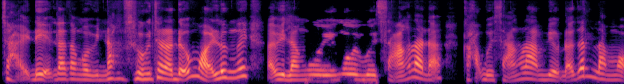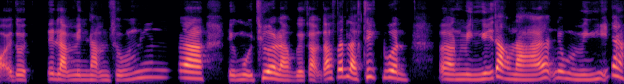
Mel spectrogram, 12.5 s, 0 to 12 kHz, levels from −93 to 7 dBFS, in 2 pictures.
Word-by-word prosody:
trải - - -4
đệm 450 +4 +1
ra 215 0 +3
xong 215 -2 -2
rồi 195 - -1
mình 180 0 -8
nằm 230 +2 -2
xuống 220 -1 -1
cho 260 - +2
nó 220 - +6
đỡ 200 - +4
mỏi 330 - +5
lưng 265 0 +3
ấy. 330 +3 +2 0.2
Tại - - 0
vì 200 - +4
là 190 -1 +2
ngồi 195 0 -3
ngồi 210 -1 +1
buổi 195 -1 -1
sáng - - -1
là - - +7
đã - - -2 0.2
cả - - -8
buổi 190 -2 -6
sáng 195 - -6
làm 220 -5 +1
việc 190 - -2
đã - - -2
rất 325 +2 +2
là 240 -8 -2
mỏi 185 -1 -3
rồi, 190 -1 -5 0.2
nên 220 -1 -7
là 185 - +4
mình 185 +1 -8
nằm 180 -1 -6
xuống, 190 +5 -10 0.4
a, 255 -3 +7 0.3
để 185 - -6
ngủ 190 0 -6
trưa 255 +2 +5
là 190 -4 +2
một - - -15
cái 175 - -4
cảm - - -3
giác 235 +3 0
rất 305 +1 +3
là 275 - +5
thích 305 -1 -5
luôn. 270 -7 0 0.3
Ờ 210 -2 -1
mình 200 0 -6
nghĩ 225 +2 -2
rằng 255 -3 +4
là 195 -1 0
á 270 - +1
nhưng 260 -2 -4
mà - - -10
mình 195 0 -8
nghĩ 230 - -8
nha 355 -6 +1
210 Hz, 300 wpm, -24 LUFS, 190-250 Hz, 0.4 s, là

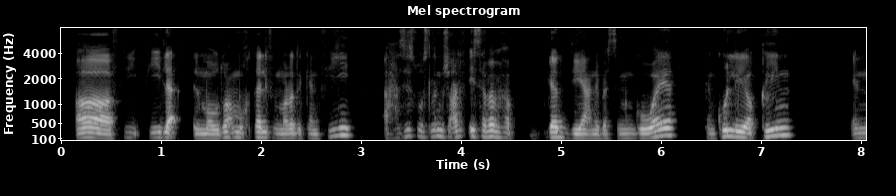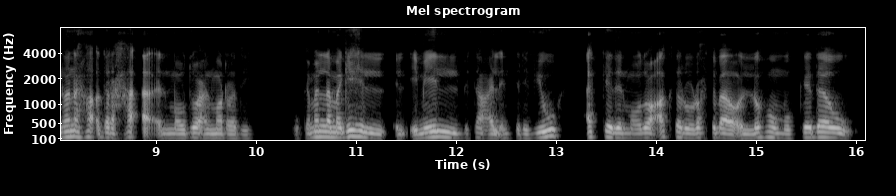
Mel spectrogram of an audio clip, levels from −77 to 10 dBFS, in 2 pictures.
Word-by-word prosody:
آه 120 -3 +7
في 115 +5 -13
في 130 +1 -7
لأ - - +3
الموضوع 115 +4 0
مختلف 135 0 -1
المرّة 115 0 -1
دي 115 - -8
كان 110 -2 -9
في 180 - -2 0.3
أحاسيس 165 +1 -13
وصلاني 155 +2 -7
مش 155 - -6
عارف 155 +3 -6
إيه 160 - +2
سببها 145 -5 -1 0.2
بجد 125 +4 +1
يعني، 110 -1 +1
بس 110 0 -11
من 115 0 -8
جوايا 160 +11 +4 0.3
كان 115 - -11
كُلّي 160 +2 +4
يقين 170 +9 +2 0.6
إنه 125 +4 -4
أنا 145 -2 0
هاقدر - - -1
أحقق - - -1
الموضوع 115 +1 -1
المرّة 110 -1 -2
دي، 105 +1 -15 0.4
وكمان 145 +5 -2
لمّا 135 -2 +4
جه 155 +3 +3
ال 120 -5 -1
الEmail 130 0 +1
بتاع 110 -1 -6
الinterview 115 +8 -1 0.3
أكد 135 -1 +1
الموضوع 120 0 0
أكتر، 130 -4 -4
ورُحت 125 +2 -2
بقى 125 - +3
أقول 110 0 +1
لهم 125 -2 -2
وكده 130 +5 +1
و 125 -1 +2
125 Hz, 175 wpm, -23 LUFS, 115-140 Hz, 0.6 s, آه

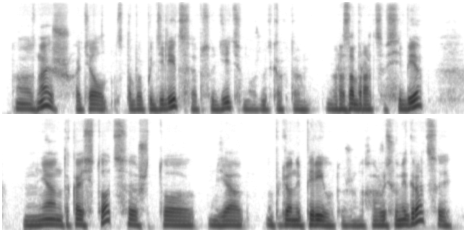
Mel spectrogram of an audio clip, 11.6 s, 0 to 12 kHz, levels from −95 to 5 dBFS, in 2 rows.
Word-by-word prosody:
А, 110 -2 -3
знаешь, 155 - +1
хотел 100 +2 -1
с - - -20
тобой 95 +1 -5
поделиться 105 - +1
и - - -5
обсудить, 105 +7 -4
может 95 -1 -10
быть, 95 -1 -8
как-то 95 -1 -9 0.3
разобраться 100 -1 +1
в - - -12
себе. 120 - +4 0.8
У - - -5
меня, 110 +5 +2
ну 110 - 0
такая 115 +3 +2
ситуация, 115 - +1
что 100 -1 -1 0.2
я 100 -1 0 0.3
определённый 105 0 +1
период 105 -4 +4
уже 95 -1 -8
нахожусь 95 +1 -3
в 105 - +1
эмиграции, 110 - +2
100 Hz, 140 wpm, -26 LUFS, 95-110 Hz, 0.8 s, себе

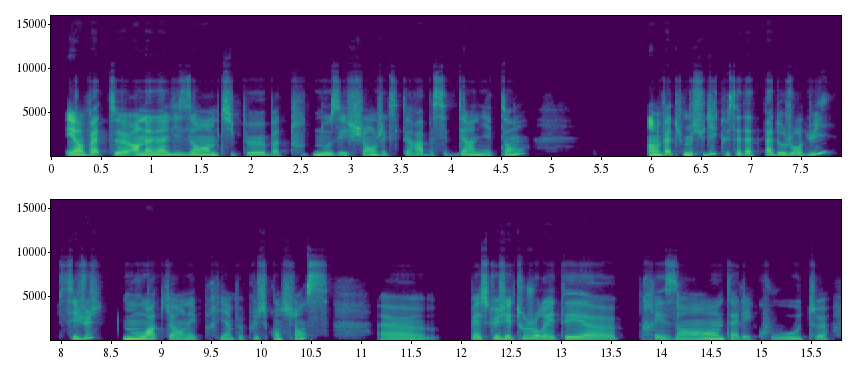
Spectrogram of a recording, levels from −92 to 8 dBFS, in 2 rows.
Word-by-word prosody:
et 210 +2 +10
en 210 - +7
fait, 255 0 +3
en - - +7
analysant 235 +3 +4
un 225 - +3
petit 200 +2 -2
peu, 230 +3 0
bah, 170 -5 -5
toutes 235 +6 -14
nos 210 -1 +2
échanges 200 +1 0
et - - -7
cetera, 185 +4 -3
bah 205 -3 -12
ces 180 - -5
derniers 200 -3 -1
temps 235 - -1 1.2
en 215 -1 +8
fait, 275 +3 +4
je 215 - +4
me - - +4
suis 205 - -4
dit, 300 +8 -2
que 245 - -6
ça 230 -1 -1
date 195 -1 0
pas 235 - +3
d'aujourd'hui. 220 - 0 0.3
C'est 230 -3 -2
juste 290 +10 -3 0.2
moi, 225 +2 +5
qui - - -7
en 175 -1 -3
ai 175 0 -5
pris 185 +2 -10
un 185 - -4
peu 180 - -12
plus 220 +4 -7
conscience. 200 - -3 0.5
Heu, 180 0 -3 0.4
parce 220 -1 0
que 255 - +1
j'ai 250 0 +3
toujours 265 +2 0
été, 220 +1 +1
heu 180 -3 -1 0.2
présente, 175 +4 -2
à 170 - -2
l'écoute, 175 +7 -8
heu, 170 - -2
210 Hz, 195 wpm, -23 LUFS, 185-230 Hz, 1.2 s, et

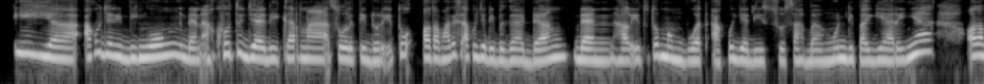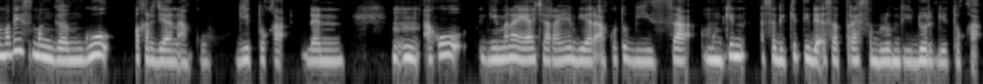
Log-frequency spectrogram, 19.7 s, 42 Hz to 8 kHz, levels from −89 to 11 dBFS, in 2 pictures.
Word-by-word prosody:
iya, 245 -9 +3
aku 295 +7 0
jadi 265 -2 +3
bingung 230 +5 +4
dan 200 -3 +1
aku 275 - -1
tuh 275 -1 0
jadi 205 -3 +4
karena 210 -1 0
sulit 200 -3 0
tidur 185 -2 -2
itu, 205 +8 -5 0.2
otomatis 220 +3 0
aku 235 - 0
jadi 220 -3 +1
begadang, 185 +4 0
dan 190 -2 +2
hal 185 -1 -1
itu 195 -1 -5
tuh 245 +4 -1
membuat 190 -5 +2
aku 215 +6 -2
jadi 185 -3 -1
susah 185 +1 -5
bangun 180 +4 +1
di 200 - 0
pagi 185 0 -1
harinya, 210 +12 +3 0.4
otomatis 260 +6 +3
mengganggu 215 - +3 0.3
pekerjaan 180 -4 -1
aku, 165 +1 -11 0.3
gitu, 190 +1 -4
Kak. 180 - -6 0.2
Dan 180 -3 -3 0.5
mhm, 215 -1 +1
aku 260 - 0 0.2
gimana 205 +2 +1
ya, 195 0 +2
caranya 195 0 -2
biar 185 -1 -1
aku 200 +1 -7
tuh 215 - -2
bisa, 180 +1 -1 0.2
mungkin 210 +4 +2 0.2
sedikit 210 0 -2
tidak 190 -2 +2
stres 190 0 -4
sebelum 180 0 0
tidur 175 +1 0
gitu, 170 -1 -8
Kak? 170 - -10
200 Hz, 160 wpm, -20 LUFS, 185-225 Hz, 0.5 s, bingung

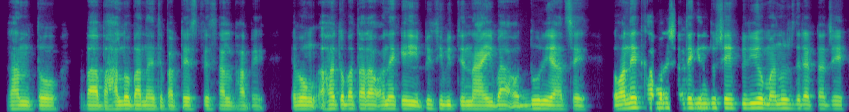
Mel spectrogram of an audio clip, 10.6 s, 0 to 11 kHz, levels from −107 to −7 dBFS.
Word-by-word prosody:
রানতো 110 -1 0 0.5
বা 105 -1 +3 0.2
ভালো 110 +2 +1
বানাইতে 105 -1 0
পারত 105 -1 -4 0.2
স্পেশাল 105 0 -5
ভাবে। 100 0 -7 0.4
এবং 110 +1 +4 0.3
হয়তোবা 115 0 +2
তারা 115 -1 +3
অনেকেই 115 0 +2 0.2
পৃথিবীতে 110 -2 -3
নাই 105 0 +3
বা 110 - +2 0.3
দূরে 120 -1 +3
আছে। 105 +1 -4 0.4
তো - - -39
অনেক 145 +2 +5
খাবারের 135 +1 +1
সাথে 135 +1 0
কিন্তু 135 0 0
সেই 135 -1 +4
প্রিয় 135 +2 +3
মানুষদের 120 0 -1
একটা 115 - -8
যে, 115 - -3
115 Hz, 145 wpm, -23 LUFS, 105-125 Hz, 0.5 s, অনেক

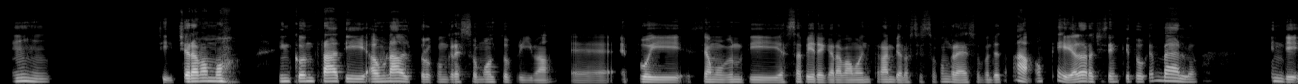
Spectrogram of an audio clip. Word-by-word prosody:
Mh-mh. 140 -5 -3 1.1
Sì, 95 - -8
c'eravamo 145 -4 +5 0.3
incontrati 145 -2 +3
a 130 - +5
un 135 +2 +1
altro 130 -5 +3
congresso 115 0 -5
molto 115 0 -5
prima, 100 -1 -7
ehm, 90 -1 -11
e - - -12
poi 110 -3 +1
siamo 115 -3 -2
venuti 110 -1 -4
a 105 - -3
sapere 115 -1 0
che 105 - -6
eravamo 105 0 0
entrambi 115 +1 -2
allo 105 0 -4
stesso 110 +1 -19
congresso, 110 -5 -3
abbiam 110 0 -10
detto: 110 0 -5
"Ah, - - +3
okay! - - -2
Allora 145 -2 +4
ci 130 +1 -17
sei 125 -1 -3
anche 125 - -9
tu, 130 0 -4
che 160 - -10
bello!" 150 -9 0 0.7
Indi 140 -7 -1
115 Hz, 160 wpm, -24 LUFS, 110-135 Hz, 1.1 s, c'eravamo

